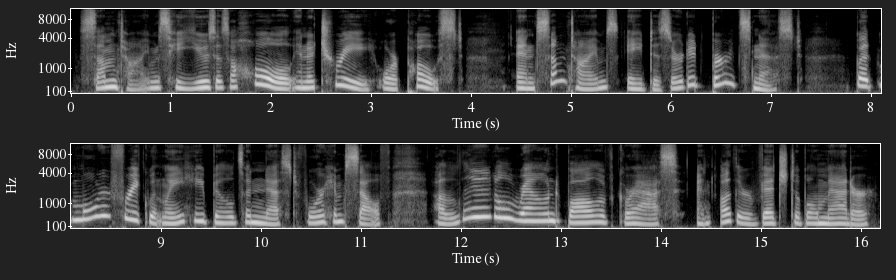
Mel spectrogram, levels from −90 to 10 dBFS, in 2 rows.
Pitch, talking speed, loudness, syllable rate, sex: 225 Hz, 125 wpm, -18 LUFS, 3.8 syllables/s, female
